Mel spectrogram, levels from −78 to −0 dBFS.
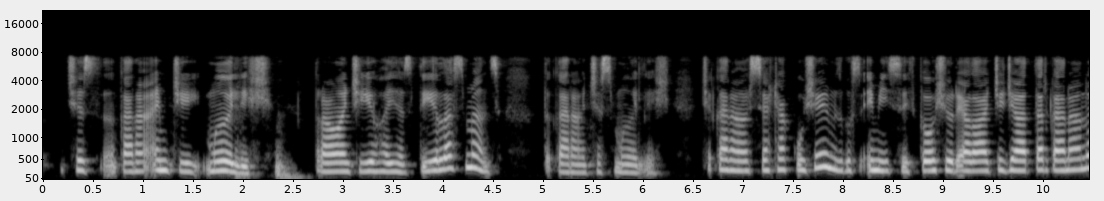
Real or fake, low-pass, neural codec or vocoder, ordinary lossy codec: real; 7.2 kHz; none; none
